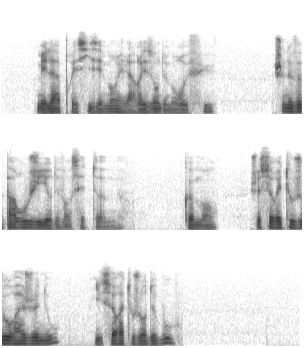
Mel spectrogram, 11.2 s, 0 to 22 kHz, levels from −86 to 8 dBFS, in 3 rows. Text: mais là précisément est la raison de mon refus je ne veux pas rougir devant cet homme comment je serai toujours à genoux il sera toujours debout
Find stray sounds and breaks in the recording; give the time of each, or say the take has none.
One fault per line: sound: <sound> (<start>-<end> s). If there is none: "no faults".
no faults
